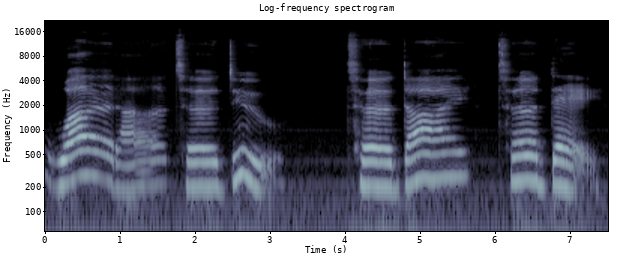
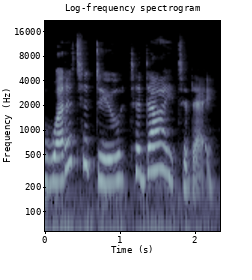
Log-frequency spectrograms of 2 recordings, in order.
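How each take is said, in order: First: It is said slowly and carefully. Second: It is said at a natural, quicker speed.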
